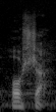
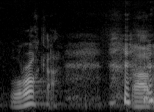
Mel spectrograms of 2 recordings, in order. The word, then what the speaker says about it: Rocha: So, without further ado, it's my pleasure to introduce our keynote speaker, Dr. Rocha. That is the Brazilian pronunciation, what you might think is Roca.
